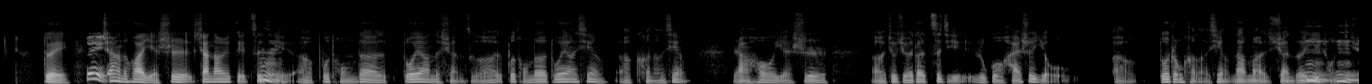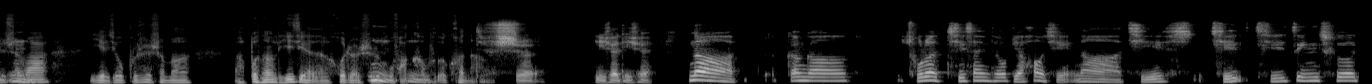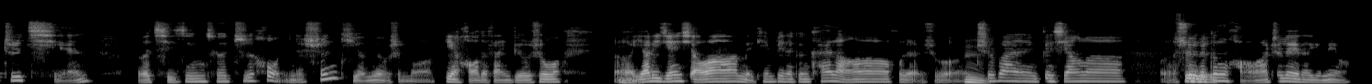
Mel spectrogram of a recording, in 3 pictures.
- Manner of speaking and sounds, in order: other noise; unintelligible speech
- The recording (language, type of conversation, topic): Chinese, podcast, 你曾经遇到过职业倦怠吗？你是怎么应对的？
